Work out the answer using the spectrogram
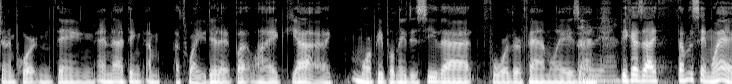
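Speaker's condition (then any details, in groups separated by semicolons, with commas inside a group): No condition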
